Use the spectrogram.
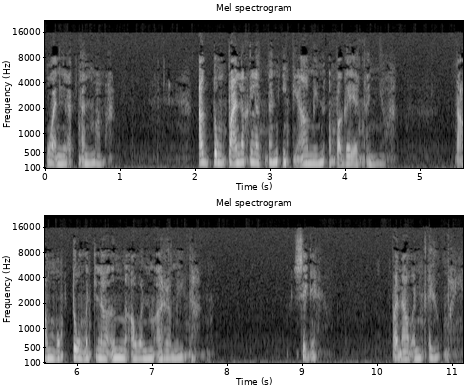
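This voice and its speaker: A woman's voice: mid-range voice, flat delivery, a little slow, creaky, long pauses, husky. A woman acting a sorrowful, obedient daughter in an emotional Ilocano radio drama. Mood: resigned, sad. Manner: emotional, lamenting. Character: sorrowful obedient daughter whose dream is ruined.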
